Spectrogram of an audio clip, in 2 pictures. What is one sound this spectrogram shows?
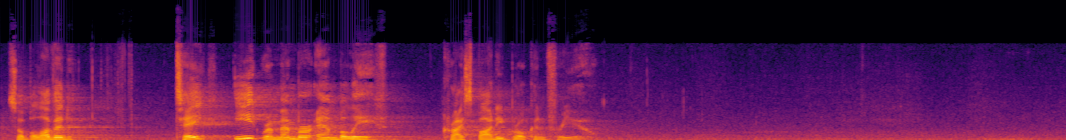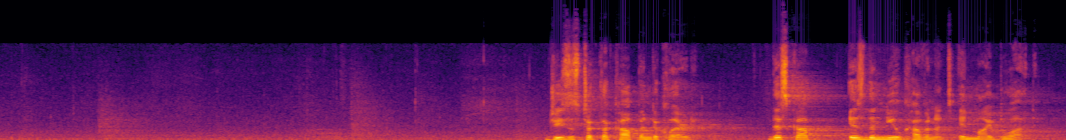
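A middle-aged man speaks calmly into a microphone, heard through a loudspeaker in a large echoing hall.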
